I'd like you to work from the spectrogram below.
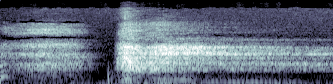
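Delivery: long hissing angry exhale; voiceless snake hiss of anger; angry breath. Shown as a demonstration. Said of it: "angry breaths".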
